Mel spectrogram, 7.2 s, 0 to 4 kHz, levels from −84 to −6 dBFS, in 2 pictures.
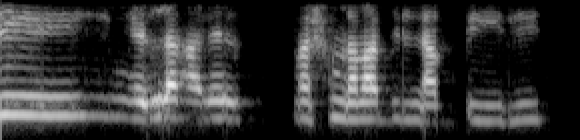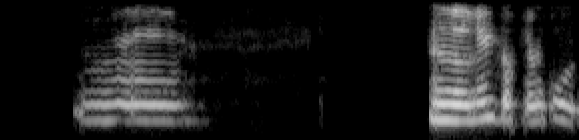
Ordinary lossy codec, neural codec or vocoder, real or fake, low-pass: none; codec, 16 kHz, 4 kbps, FunCodec, trained on Chinese and English, 50 frames a second; fake; 3.6 kHz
